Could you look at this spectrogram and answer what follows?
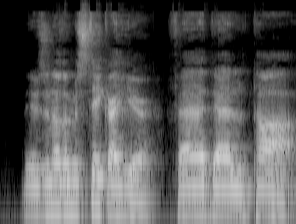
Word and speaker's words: fedeltà: Fedeltà. So the accent is on the ta.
